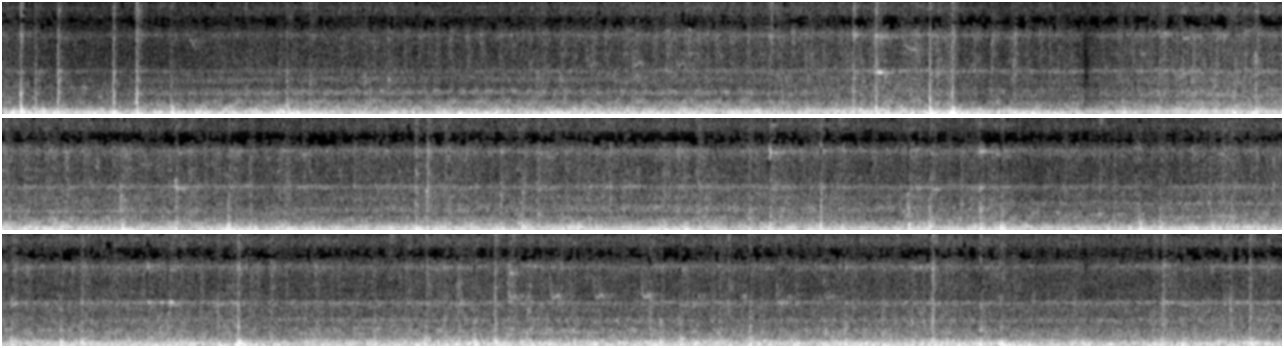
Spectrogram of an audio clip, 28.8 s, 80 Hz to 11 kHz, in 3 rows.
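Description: Steady rumble of 15-inch gauge miniature railway carriages running along the track, with a few light clicks from the wheels on the rails, heard from aboard an open carriage.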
